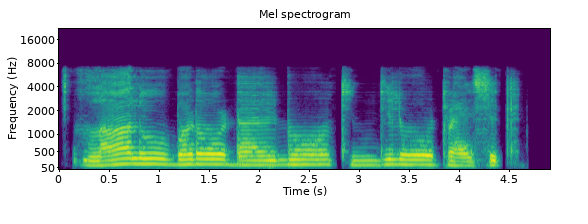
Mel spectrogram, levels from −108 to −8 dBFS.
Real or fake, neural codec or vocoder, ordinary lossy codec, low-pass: fake; codec, 44.1 kHz, 1.7 kbps, Pupu-Codec; Opus, 64 kbps; 7.2 kHz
